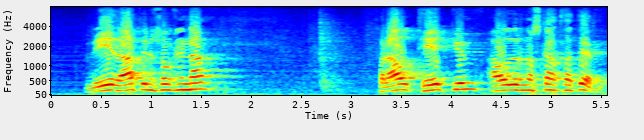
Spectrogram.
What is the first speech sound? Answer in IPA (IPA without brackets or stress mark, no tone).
v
